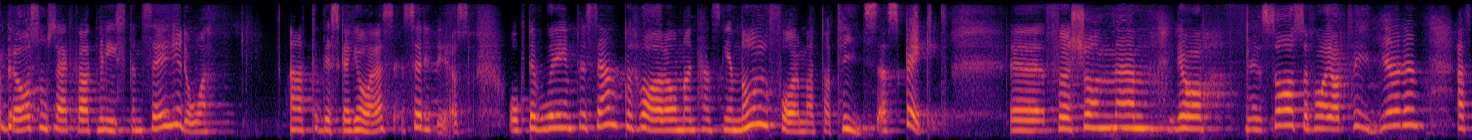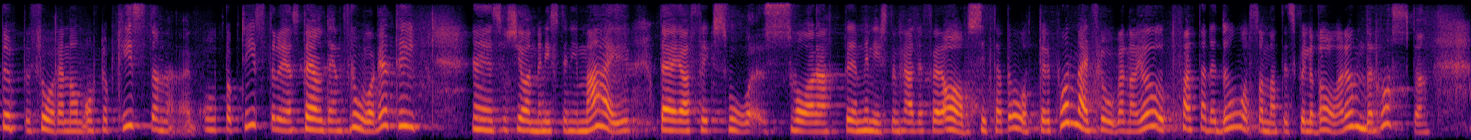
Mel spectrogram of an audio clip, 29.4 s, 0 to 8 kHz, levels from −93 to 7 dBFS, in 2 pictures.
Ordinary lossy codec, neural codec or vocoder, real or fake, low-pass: none; codec, 16 kHz, 1 kbps, X-Codec, HuBERT features, trained on general audio; fake; 7.2 kHz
